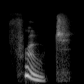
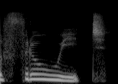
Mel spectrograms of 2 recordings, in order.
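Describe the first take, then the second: First: "fruit" said froot, no I sound; "fruit" as froot with a silent I; I left silent. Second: "fruit" said froo-it, U and I both sounded; "fruit" wrongly split into froo-it. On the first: Teacher showing the right way: "fruit" said froot. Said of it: "eu não pronuncio a letter I". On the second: Teacher showing the wrong way: "fruit" said froo-it. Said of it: "Eu não falo". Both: Shown as a demonstration.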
